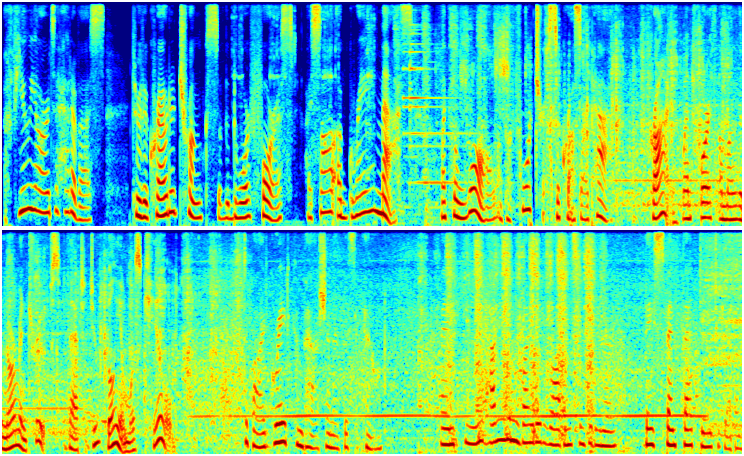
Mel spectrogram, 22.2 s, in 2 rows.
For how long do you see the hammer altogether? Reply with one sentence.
You can't hear the hammer here.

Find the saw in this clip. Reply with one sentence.
You can hear the saw from 5.4 to 7.7 s and from 17.3 to 20.2 s.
